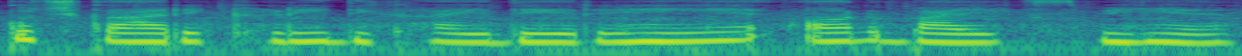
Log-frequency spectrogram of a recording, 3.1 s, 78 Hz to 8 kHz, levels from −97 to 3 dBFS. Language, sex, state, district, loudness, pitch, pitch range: Hindi, female, Uttar Pradesh, Lucknow, -14 LUFS, 255 Hz, 245-265 Hz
